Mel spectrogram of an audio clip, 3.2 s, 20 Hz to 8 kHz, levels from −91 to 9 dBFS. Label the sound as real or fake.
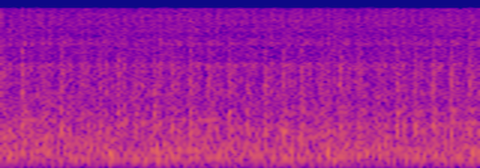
real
